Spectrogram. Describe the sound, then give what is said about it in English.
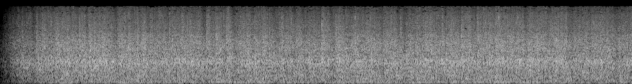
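Rain drums steadily on a tin roof, a dense, bright hiss of countless tiny patters that holds at an even, loud level throughout, with no voices. “Rain on a tin roof.”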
